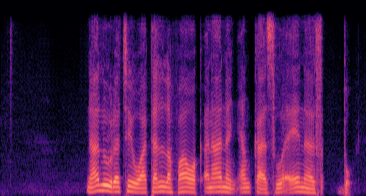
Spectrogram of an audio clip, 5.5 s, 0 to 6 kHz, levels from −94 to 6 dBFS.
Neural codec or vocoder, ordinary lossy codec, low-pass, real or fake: codec, 16 kHz, 0.5 kbps, X-Codec, HuBERT features, trained on LibriSpeech; none; 5.4 kHz; fake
